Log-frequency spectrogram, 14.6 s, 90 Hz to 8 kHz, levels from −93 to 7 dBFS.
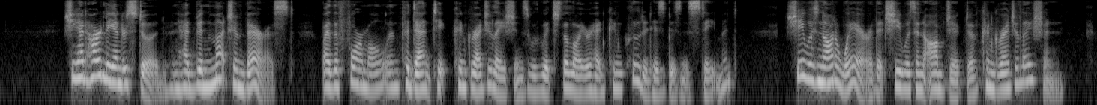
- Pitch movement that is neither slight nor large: Yes, average, 4.5 semitones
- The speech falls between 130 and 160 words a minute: Yes, average, 145 wpm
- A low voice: No, high, 190 Hz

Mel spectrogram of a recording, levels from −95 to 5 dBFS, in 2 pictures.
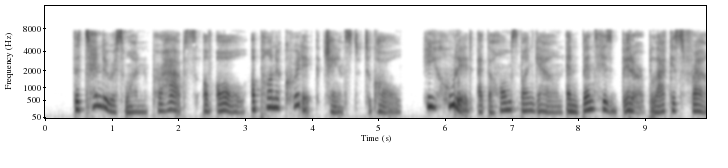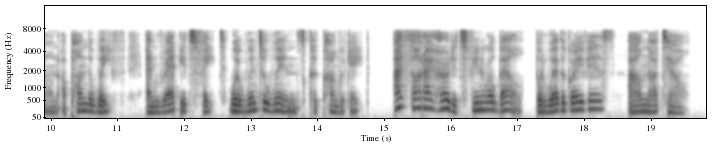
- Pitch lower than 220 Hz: Yes, high, 190 Hz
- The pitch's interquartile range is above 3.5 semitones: Yes, average, 5.1 semitones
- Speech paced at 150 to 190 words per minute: Yes, average, 155 wpm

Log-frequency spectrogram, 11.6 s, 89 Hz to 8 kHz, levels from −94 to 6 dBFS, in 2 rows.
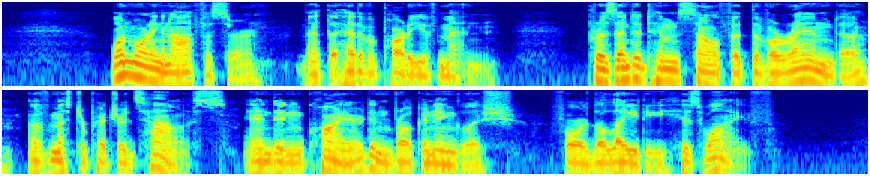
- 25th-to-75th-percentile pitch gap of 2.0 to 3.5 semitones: No, average, 4.2 semitones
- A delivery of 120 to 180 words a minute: Yes, average, 160 wpm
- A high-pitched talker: No, very low, 90 Hz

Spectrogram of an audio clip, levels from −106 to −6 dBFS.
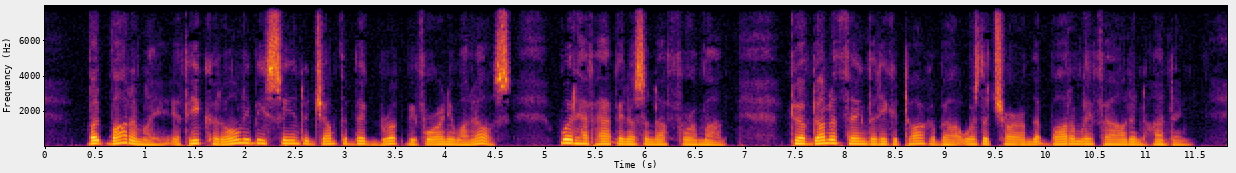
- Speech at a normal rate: No, fast, 215 wpm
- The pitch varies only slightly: No, average, 3.7 semitones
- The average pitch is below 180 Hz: Yes, medium, 140 Hz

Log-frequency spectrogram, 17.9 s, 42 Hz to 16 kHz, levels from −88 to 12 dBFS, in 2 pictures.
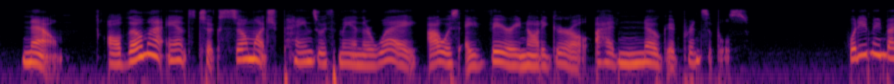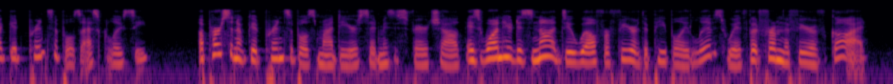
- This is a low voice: No, high, 205 Hz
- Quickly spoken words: Yes, fast, 215 wpm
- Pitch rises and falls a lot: Yes, wide, 6.2 semitones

